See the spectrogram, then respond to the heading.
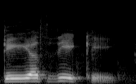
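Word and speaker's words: diatheke (διαθήκη): Now, let's get back to this key word in the New Testament, which should always be translated covenant, which is pronounced diatheke, D-I-A-T-H-E-K-E, diatheke.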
